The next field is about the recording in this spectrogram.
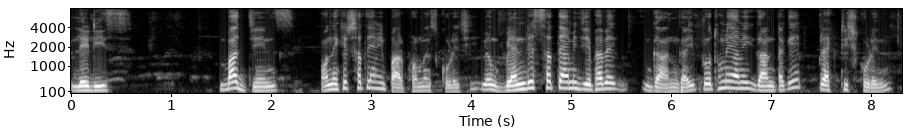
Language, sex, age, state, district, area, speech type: Bengali, male, 30-45, West Bengal, North 24 Parganas, urban, spontaneous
